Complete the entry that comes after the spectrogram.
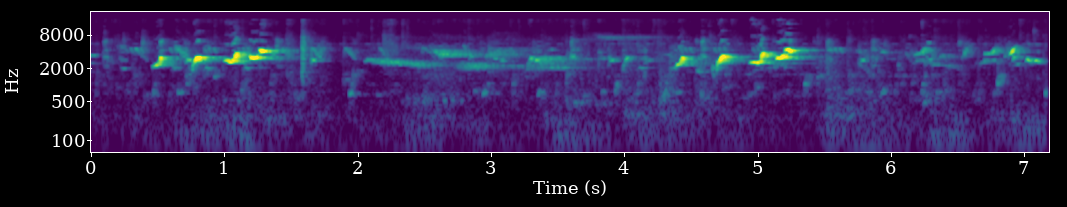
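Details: Black-crested bulbul lure call: bright, rapid phrases of slurred whistles and chirps, with clusters of loud notes near the start and again after four seconds, quieter warbling between, in a clear recording.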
